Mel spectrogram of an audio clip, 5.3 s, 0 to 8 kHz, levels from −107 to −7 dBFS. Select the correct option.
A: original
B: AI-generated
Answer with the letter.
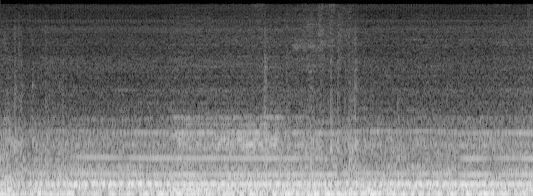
A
